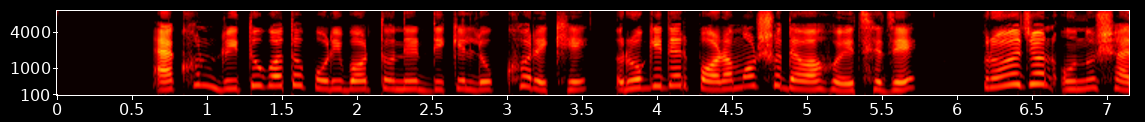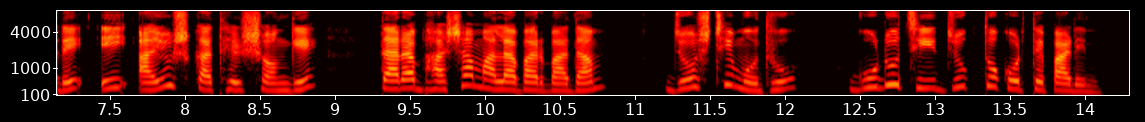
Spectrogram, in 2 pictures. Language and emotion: Bengali, neutral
